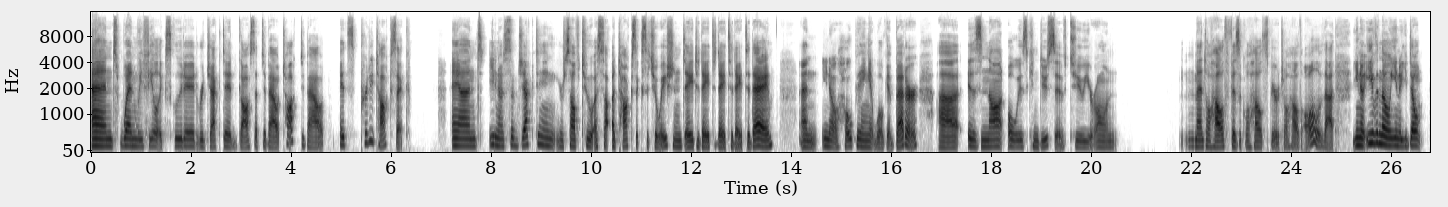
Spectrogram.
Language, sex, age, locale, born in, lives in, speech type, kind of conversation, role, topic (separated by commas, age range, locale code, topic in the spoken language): English, female, 35-39, en-US, United States, United States, conversation, advice, advisor, How do I address feeling ignored and looked down on by coworkers?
